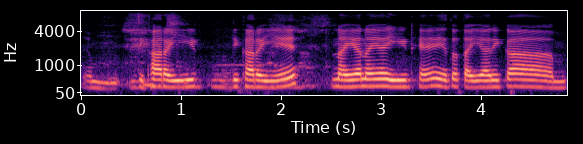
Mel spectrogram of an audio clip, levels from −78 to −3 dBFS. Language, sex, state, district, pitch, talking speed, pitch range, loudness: Hindi, female, Odisha, Nuapada, 200 Hz, 185 wpm, 190-210 Hz, -17 LUFS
